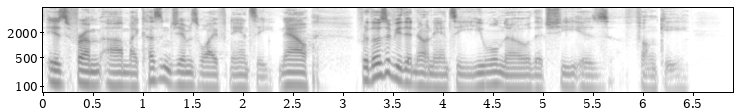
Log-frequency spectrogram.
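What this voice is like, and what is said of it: Hoarse, fading voice. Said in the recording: “I'm losing my voice,”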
